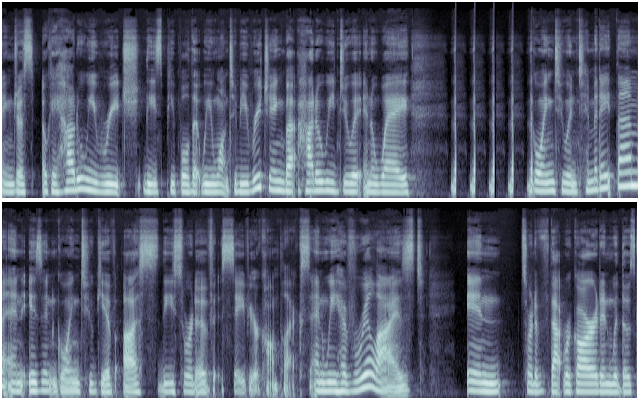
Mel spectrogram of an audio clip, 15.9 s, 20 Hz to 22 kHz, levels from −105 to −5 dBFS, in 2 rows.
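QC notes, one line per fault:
5.67 to 6.62 s, CD stuck on one turn: after "it in a way" a 238 ms slice repeats four times, each jump marked by a brief mute, before "going to intimidate them". On the waveform, identical blocks with thin gaps; on the spectrogram, copied patterns at even spacing.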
